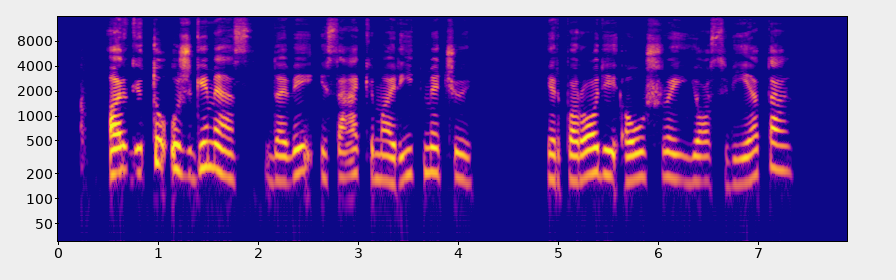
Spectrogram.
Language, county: Lithuanian, Vilnius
